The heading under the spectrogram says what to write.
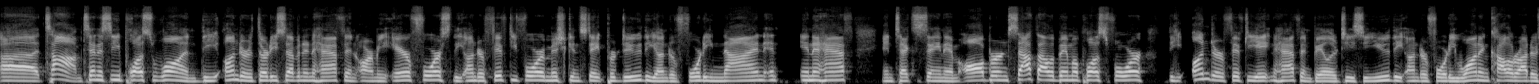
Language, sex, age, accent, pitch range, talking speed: English, male, 30-49, American, 165-200 Hz, 195 wpm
